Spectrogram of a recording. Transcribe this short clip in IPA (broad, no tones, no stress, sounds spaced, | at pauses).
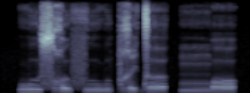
w u s ʁ u f u w u p ʁ i d ʌ | mː ɔ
